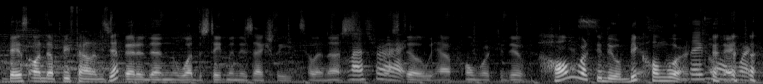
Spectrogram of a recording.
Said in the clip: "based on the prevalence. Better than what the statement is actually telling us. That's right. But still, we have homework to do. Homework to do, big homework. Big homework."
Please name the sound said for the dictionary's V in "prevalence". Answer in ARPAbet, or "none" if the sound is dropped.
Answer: F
